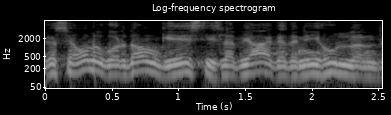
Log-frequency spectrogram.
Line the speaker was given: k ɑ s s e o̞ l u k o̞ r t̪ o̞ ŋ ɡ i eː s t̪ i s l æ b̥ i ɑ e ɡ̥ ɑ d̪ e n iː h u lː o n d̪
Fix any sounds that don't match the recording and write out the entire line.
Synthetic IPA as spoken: k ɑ s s e o̞ l u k o̞ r d̪ o̞ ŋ ɡ i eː s t̪ i s l æ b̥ i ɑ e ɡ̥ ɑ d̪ e n iː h u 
